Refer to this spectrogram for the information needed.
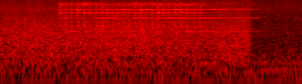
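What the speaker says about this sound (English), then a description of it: "Oh, the phone. It's a call from the WDO." A telephone rings in the Master Detectives Archive Rain Code video game, a steady electronic trill lasting about two seconds over soft rainy background noise, with no voices.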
